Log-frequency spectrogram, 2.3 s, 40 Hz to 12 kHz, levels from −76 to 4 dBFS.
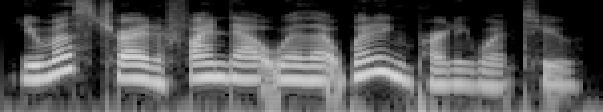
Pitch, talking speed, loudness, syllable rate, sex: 215 Hz, 320 wpm, -17 LUFS, 7.2 syllables/s, female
